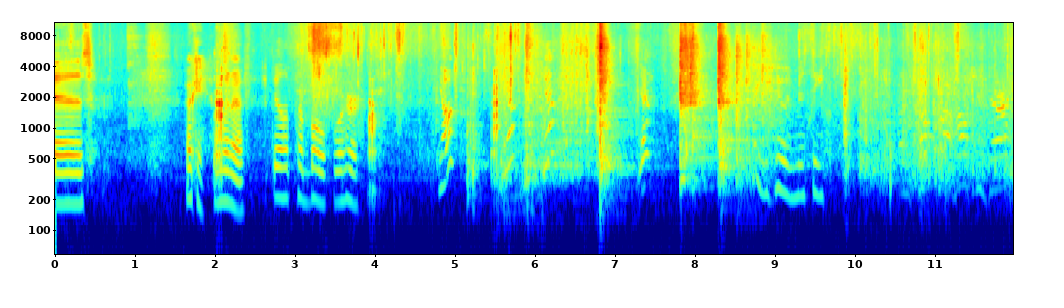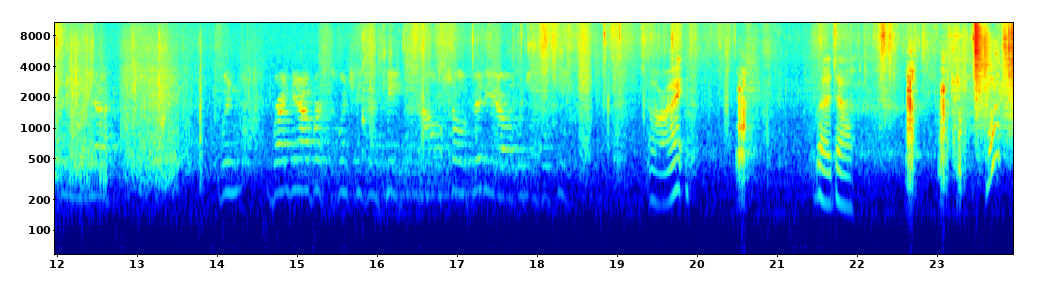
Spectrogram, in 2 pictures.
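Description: A pig snuffles and grunts.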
